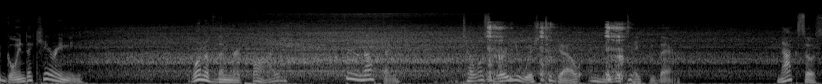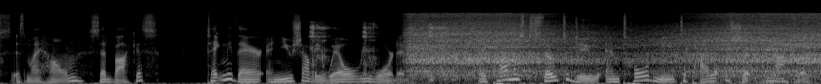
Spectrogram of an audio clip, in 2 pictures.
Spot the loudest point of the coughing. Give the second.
6 s.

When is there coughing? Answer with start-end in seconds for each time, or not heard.
4.8-6.3, 11.3-12.8.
